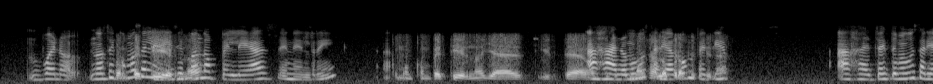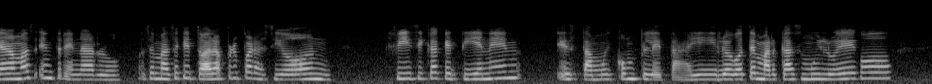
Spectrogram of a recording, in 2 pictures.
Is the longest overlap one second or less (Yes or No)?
No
